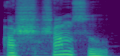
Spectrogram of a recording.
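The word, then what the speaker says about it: الشمس: shamsu means the Sun when we want to pronounce this word Ash shamsu then Islam is not pronouncing is directly is going to next word Ash shamsi the main the first letter of the main award is pronouncing twice so this scene is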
